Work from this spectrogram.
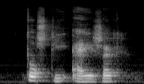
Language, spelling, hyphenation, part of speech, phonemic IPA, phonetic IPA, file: Dutch, tosti-ijzer, tos‧ti-ij‧zer, noun, /ˈtɔstiˌɛi̯zər/, [ˈtɔstiˌɛːzər], Nl-tosti-ijzer.ogg
- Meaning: sandwich toaster, pie iron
